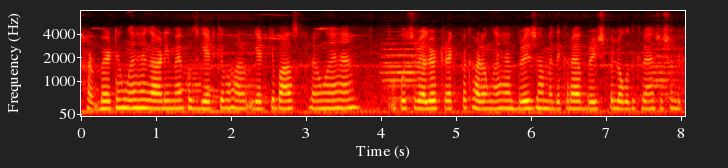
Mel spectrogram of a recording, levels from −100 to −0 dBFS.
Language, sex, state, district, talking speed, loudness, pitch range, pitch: Hindi, female, Bihar, Madhepura, 245 wpm, -34 LUFS, 215-225 Hz, 220 Hz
